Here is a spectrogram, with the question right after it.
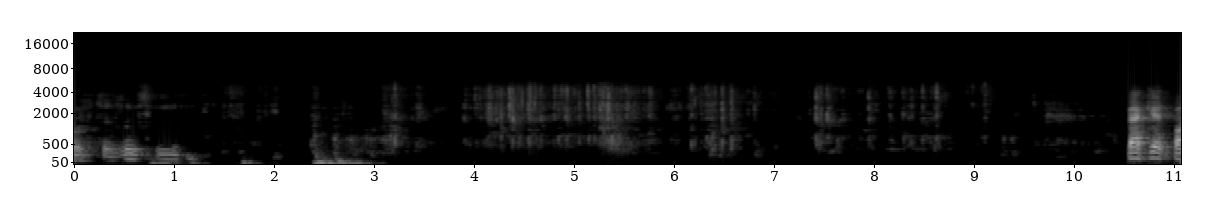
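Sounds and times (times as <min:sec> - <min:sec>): cards rustling while flipped: 0:03.0 - 0:09.4.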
